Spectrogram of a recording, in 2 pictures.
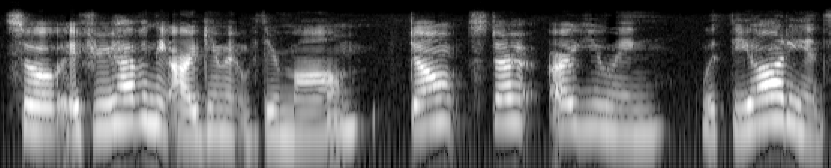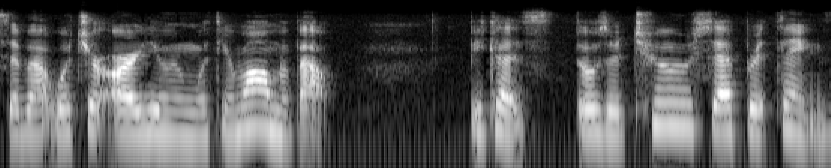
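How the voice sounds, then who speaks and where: A young woman giving a casual, chatty acting lesson, emphatic and quick to correct herself. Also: on the high side, gravelly, pushed and bright, muffled recording. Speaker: acting teacher. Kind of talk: casual instructional video.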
